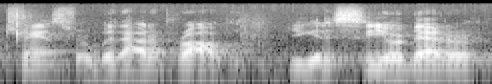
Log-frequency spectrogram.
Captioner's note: fingers snapping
